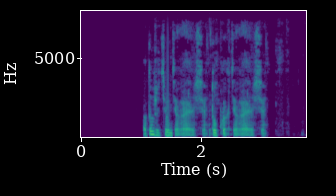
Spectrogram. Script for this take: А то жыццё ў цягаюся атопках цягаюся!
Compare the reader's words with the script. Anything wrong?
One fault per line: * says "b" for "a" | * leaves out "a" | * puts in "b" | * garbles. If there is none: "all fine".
all fine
